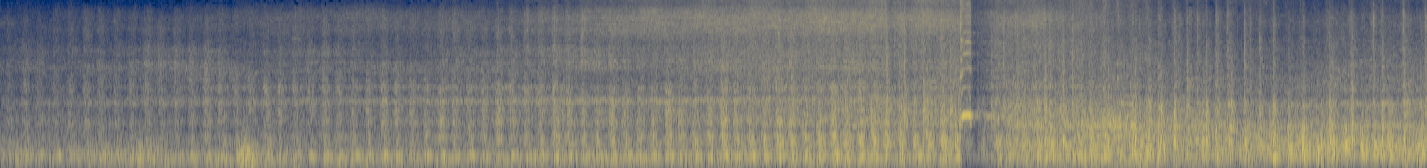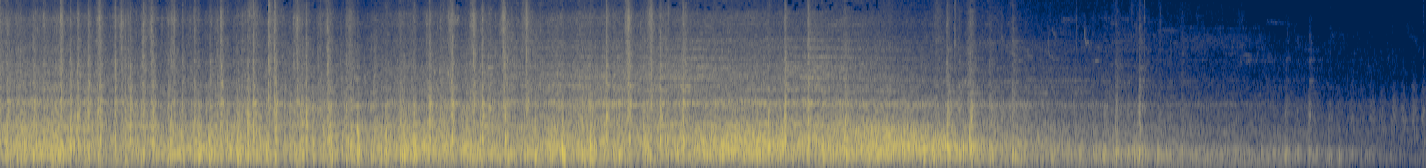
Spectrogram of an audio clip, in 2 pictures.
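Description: A steam-hauled train of passenger coaches approaching and passing close by, its wheels clattering over the rail joints. The sound grows steadily louder, then fades quickly in the last few seconds as the train goes away.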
